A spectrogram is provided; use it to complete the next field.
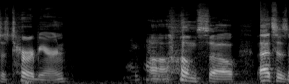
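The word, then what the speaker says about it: Torbjörn: His name's Torbjorn, but the way it's pronounced is Turborn.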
